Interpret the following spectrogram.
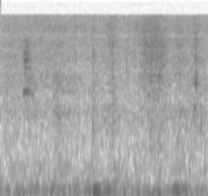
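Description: A low, uneven rumble with no speech, in a pause between spoken phrases.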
